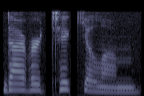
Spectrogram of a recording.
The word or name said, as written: diverticulum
